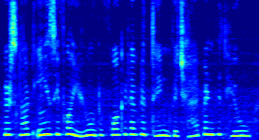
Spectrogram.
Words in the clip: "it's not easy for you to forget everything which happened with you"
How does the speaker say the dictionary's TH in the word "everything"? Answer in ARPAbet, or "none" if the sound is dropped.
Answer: T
